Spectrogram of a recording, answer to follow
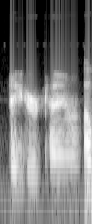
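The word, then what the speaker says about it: Cedartown: I do wonder about is it pronounced Cedar Town it's it's Cedar Town okay like a cedar tree so I I mean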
